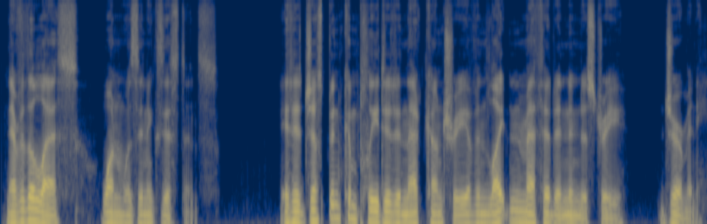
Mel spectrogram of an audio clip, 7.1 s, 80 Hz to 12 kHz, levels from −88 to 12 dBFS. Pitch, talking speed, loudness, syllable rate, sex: 105 Hz, 155 wpm, -19 LUFS, 6.4 syllables/s, male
